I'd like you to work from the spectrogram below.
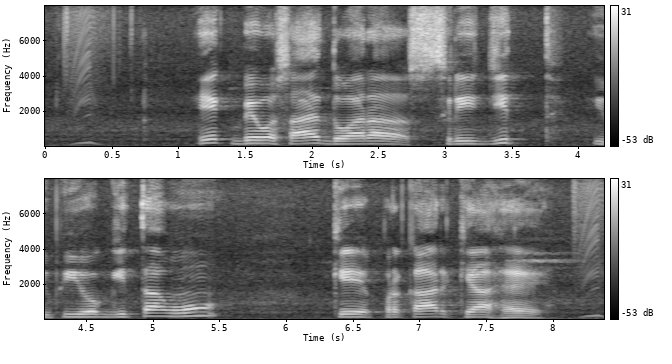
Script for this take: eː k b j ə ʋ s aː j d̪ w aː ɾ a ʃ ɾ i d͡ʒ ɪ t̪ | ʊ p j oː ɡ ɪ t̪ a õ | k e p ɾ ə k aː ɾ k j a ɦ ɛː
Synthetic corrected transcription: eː k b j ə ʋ s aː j d̪ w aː ɾ a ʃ ɾ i d͡ʒ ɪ t̪ | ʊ p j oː ɡ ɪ t̪ a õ | k e p ɾ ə k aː ɾ k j a ɦ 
